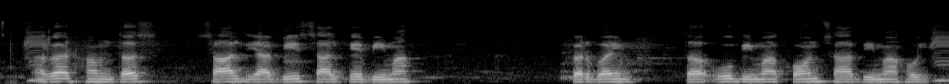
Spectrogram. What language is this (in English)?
Bhojpuri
